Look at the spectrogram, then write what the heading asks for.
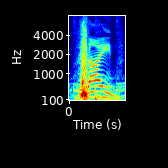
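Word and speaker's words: design: Number 3, अगर किसी word में एन से पहले जी आए तो उसमें जी साइलेंट रहता है, जैसे कि डिजाइन, साइन।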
